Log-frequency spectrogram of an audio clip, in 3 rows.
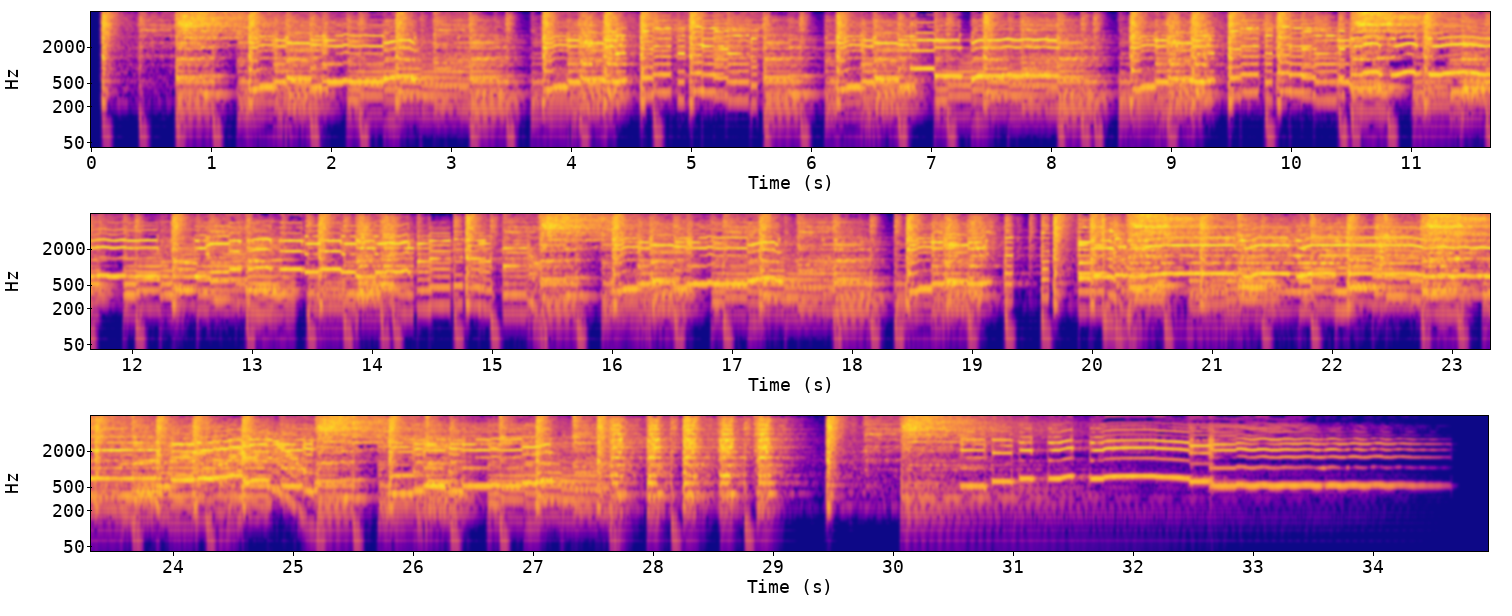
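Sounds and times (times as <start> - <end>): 
blues music: 0.1 - 34.8.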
